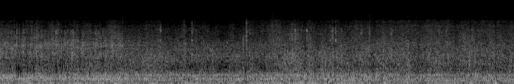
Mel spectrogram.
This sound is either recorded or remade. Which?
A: remade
